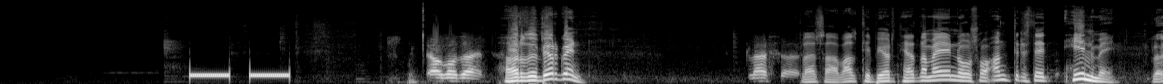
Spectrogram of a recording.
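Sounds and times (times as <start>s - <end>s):
telephone line tone on an outgoing call to Russia: 1.9s - 2.9s
speech: 4.3s - 5.9s, 7.5s - 11.6s.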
